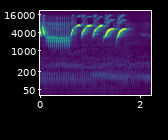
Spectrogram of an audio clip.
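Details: Belgian canary singing a powerful song: a short high note, then a buzzy rattling trill, followed by five quick upswept whistled notes rising in pitch, about four per second, over a faint low steady hum.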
